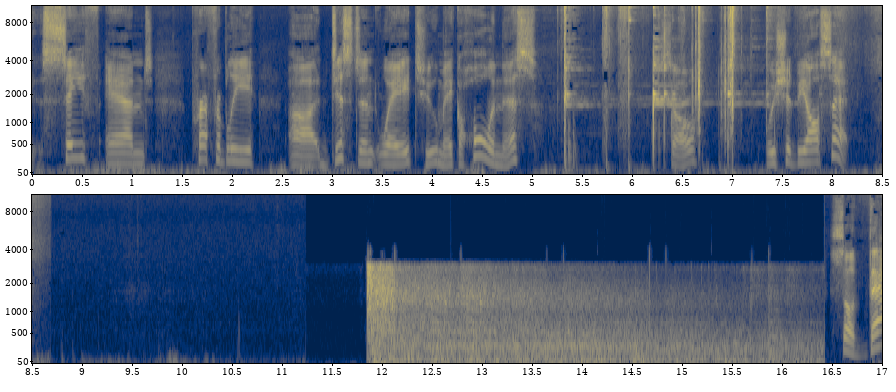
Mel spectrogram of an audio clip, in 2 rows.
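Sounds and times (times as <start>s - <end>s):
rifle shot: 11.8s - 16.4s.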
